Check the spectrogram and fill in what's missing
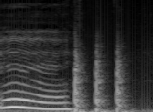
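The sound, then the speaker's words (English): Three firm, evenly spaced, sharp knocks on a door, following a brief sustained humming tone that fades out just before the first knock. “Who knocking in the door post-apocalypse?”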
